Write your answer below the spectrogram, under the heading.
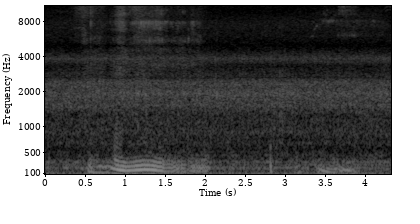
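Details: Sleeping Shiba Inu, stroked by hand, gives a deep buzzing snore lasting about half a second, then a softer, shorter rumble near the end, with faint background hum between breaths.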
